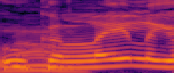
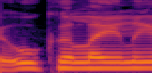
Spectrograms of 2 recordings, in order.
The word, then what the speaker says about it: ukulele: your ukulele over there is that how you say it or how do you say I say I say uke I say do you really I say ukulele yeah when you're Hawaii say oka lei Li otherwise no did you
